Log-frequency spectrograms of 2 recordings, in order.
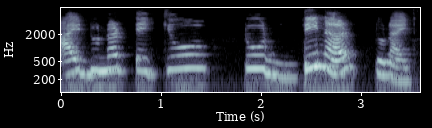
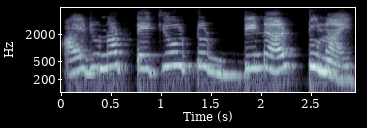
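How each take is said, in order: First: The word 'dinner' carries the main stress. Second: The word 'tonight' carries the main stress. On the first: You may be taken to lunch instead. "ডিনারে নিয়ে যাবো না অন্য লাঞ্চে ফাঞ্চে নিয়ে যেতে পারি" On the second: You will not be taken out this night. "মানে আজকে রাতে নিয়ে যাব না"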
